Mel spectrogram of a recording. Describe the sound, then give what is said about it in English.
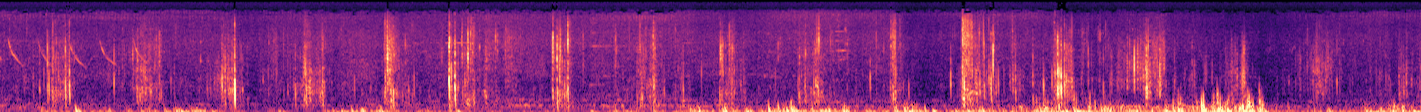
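Many goat hooves clop and tap on a hard road in a quick, irregular patter as the goats block the middle of the road, with a steady low rumble of wind or movement underneath and no talking. The goats all have big horns. “Goats that are blocking the road. They're right in the middle of it.”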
